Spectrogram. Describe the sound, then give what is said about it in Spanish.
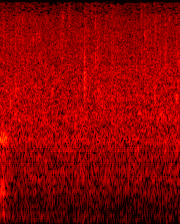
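Steady rain patters against the window of a house, a soft continuous wash of tiny drops with an even, unbroken texture and no voices, heard quietly from indoors. “No había nadie, ningún ruido, más que el impacto constante de la lluvia en mi ventana.”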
